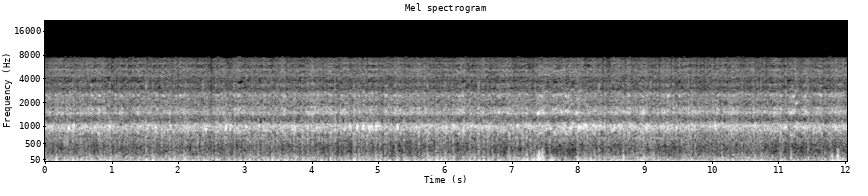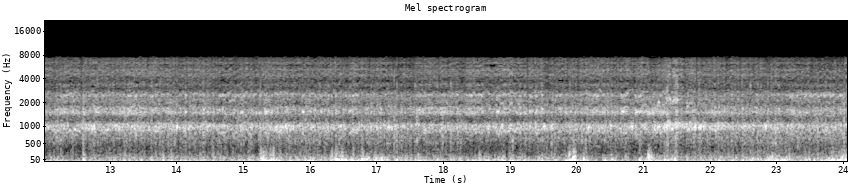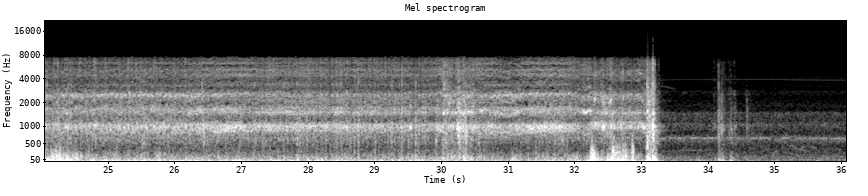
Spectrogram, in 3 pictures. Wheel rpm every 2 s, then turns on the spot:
230, 230, 230, 230, 230, 230, 230, 230, 230, 230, 230, 240, 190, 220, 230, 220, 150, 0.
none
